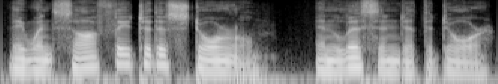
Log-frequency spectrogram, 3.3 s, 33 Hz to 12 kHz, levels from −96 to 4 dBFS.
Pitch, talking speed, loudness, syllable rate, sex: 95 Hz, 200 wpm, -18 LUFS, 5.4 syllables/s, male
